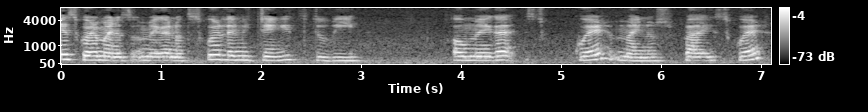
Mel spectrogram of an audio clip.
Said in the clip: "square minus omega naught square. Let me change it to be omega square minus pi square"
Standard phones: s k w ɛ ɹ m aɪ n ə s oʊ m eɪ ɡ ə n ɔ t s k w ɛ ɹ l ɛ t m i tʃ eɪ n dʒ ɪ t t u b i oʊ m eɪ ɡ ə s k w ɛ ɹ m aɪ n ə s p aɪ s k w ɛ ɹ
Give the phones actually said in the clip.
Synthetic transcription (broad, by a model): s k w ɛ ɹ m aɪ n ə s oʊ m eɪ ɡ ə n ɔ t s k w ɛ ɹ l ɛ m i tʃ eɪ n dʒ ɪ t t u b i oʊ m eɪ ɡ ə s k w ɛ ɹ m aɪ n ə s p aɪ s k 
